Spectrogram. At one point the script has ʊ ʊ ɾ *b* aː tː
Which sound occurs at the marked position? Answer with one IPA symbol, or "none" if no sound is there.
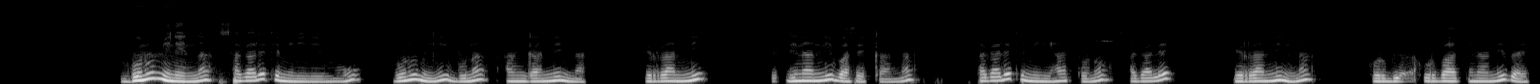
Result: b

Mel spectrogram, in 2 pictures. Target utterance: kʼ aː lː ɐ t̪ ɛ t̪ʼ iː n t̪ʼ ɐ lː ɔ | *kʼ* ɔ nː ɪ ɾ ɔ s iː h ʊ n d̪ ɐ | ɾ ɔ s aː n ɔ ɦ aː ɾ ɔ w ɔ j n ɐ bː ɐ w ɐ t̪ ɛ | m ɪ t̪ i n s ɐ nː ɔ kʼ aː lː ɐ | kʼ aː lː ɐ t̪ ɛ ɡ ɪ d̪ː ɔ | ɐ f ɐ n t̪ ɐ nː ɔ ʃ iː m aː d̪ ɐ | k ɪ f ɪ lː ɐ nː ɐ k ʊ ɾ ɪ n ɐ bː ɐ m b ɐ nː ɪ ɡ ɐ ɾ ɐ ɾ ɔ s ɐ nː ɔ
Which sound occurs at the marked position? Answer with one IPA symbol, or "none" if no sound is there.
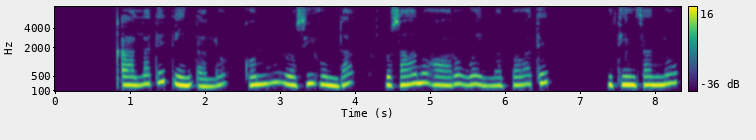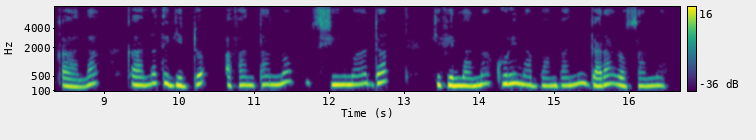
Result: k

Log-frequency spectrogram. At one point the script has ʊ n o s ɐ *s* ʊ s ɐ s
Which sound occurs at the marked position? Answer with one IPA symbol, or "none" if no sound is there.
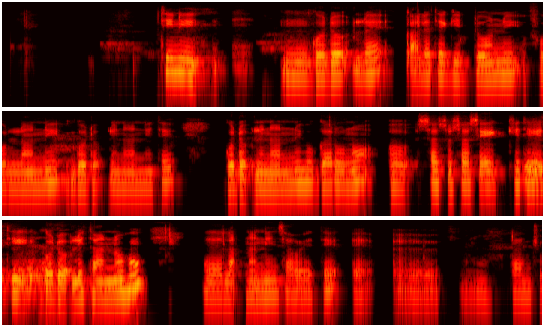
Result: s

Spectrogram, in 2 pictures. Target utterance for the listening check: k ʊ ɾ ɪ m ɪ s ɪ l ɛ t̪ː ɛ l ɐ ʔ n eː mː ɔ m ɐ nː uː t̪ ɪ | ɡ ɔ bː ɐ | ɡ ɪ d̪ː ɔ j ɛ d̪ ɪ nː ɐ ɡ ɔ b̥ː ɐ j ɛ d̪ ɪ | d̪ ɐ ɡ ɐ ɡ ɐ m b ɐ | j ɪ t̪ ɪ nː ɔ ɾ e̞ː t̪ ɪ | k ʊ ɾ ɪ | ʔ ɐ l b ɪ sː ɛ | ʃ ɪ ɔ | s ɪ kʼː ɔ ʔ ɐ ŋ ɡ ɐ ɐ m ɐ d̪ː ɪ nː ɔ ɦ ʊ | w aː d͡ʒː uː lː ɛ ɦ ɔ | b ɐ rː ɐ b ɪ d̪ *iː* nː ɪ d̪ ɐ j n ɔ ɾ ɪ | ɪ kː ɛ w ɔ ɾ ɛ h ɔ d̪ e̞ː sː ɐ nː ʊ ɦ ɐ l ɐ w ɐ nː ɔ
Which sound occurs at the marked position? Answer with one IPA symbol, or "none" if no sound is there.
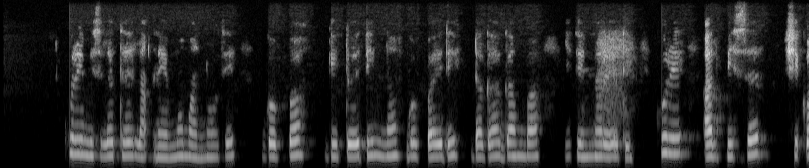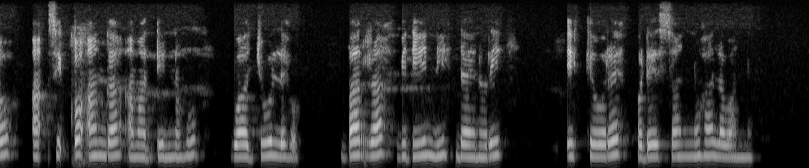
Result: iː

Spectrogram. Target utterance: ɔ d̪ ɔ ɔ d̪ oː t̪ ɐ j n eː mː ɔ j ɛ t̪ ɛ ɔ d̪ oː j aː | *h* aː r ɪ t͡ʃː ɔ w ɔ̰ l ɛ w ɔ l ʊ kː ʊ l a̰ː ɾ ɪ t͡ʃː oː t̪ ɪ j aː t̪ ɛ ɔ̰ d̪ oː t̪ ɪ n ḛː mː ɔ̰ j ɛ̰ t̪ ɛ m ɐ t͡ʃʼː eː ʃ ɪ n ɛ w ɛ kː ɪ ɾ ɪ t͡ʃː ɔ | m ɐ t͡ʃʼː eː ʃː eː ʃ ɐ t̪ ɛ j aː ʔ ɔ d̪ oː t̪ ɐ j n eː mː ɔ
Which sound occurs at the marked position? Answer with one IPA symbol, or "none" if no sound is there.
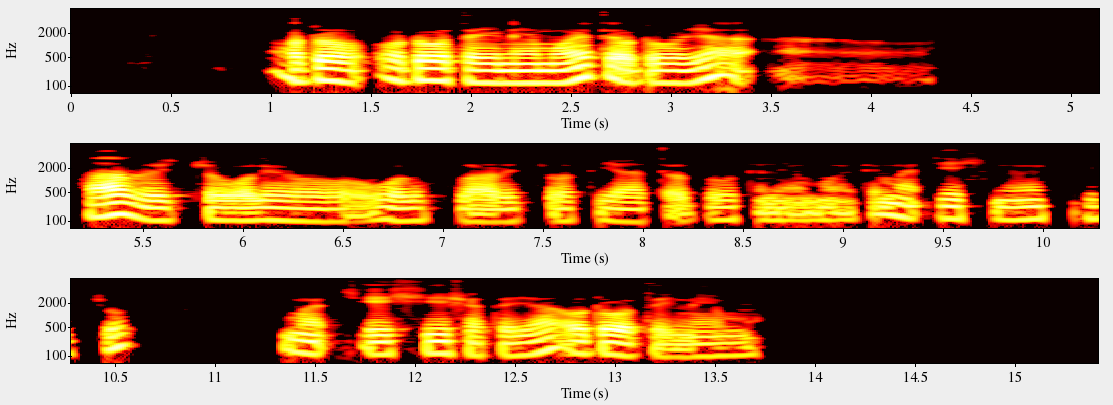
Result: h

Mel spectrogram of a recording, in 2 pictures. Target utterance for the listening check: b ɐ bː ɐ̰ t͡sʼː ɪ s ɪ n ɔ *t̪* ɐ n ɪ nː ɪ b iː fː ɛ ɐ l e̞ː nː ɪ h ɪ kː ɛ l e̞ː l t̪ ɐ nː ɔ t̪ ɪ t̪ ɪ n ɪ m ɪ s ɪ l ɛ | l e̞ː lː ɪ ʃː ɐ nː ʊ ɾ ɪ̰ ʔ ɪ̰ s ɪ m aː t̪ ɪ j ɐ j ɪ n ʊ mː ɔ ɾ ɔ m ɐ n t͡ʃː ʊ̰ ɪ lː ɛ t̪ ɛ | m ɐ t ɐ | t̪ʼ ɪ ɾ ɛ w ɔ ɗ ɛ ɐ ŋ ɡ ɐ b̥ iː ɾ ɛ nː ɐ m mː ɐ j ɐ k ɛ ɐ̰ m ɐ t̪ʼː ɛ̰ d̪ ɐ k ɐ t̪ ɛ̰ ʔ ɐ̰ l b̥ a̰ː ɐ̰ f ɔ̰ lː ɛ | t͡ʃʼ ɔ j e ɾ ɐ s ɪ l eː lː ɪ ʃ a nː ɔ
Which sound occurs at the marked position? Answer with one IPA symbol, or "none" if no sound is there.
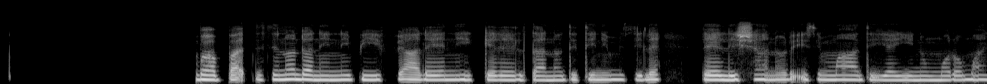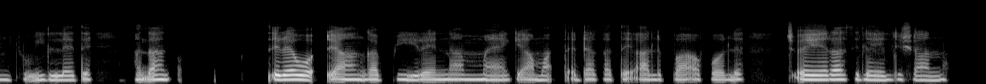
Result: d̪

